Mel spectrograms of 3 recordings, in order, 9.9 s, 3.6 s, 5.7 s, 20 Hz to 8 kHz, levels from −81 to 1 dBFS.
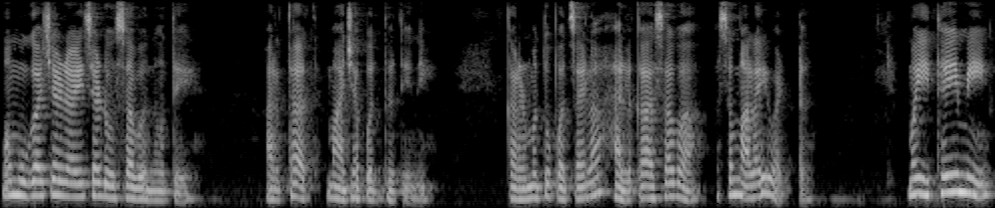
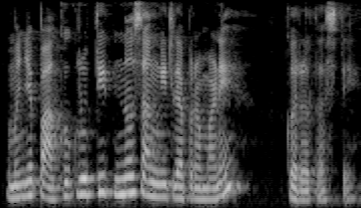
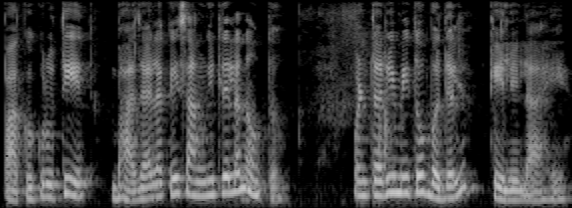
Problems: none marked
